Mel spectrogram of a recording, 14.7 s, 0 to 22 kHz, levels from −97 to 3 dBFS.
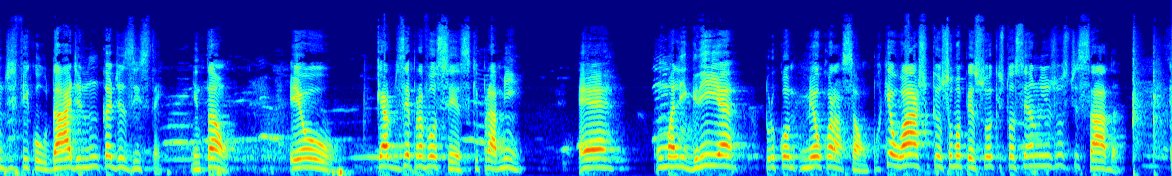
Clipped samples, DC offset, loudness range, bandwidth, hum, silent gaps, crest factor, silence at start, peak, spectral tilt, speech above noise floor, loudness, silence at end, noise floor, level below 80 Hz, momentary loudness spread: under 0.1%; under 0.1%; 4 LU; 14.5 kHz; none; none; 22 dB; 0 s; -6 dBFS; -4.5 dB/octave; 33 dB; -26 LUFS; 0 s; -59 dBFS; -56 dBFS; 20 LU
